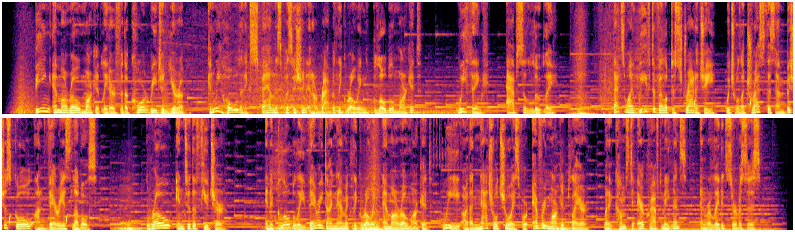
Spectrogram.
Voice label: Image Film; Lufthansa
